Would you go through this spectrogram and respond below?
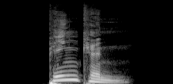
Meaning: inflection of pink: 1. strong genitive masculine/neuter singular 2. weak/mixed genitive/dative all-gender singular 3. strong/weak/mixed accusative masculine singular 4. strong dative plural
- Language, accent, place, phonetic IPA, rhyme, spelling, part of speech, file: German, Germany, Berlin, [ˈpɪŋkn̩], -ɪŋkn̩, pinken, adjective, De-pinken.ogg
